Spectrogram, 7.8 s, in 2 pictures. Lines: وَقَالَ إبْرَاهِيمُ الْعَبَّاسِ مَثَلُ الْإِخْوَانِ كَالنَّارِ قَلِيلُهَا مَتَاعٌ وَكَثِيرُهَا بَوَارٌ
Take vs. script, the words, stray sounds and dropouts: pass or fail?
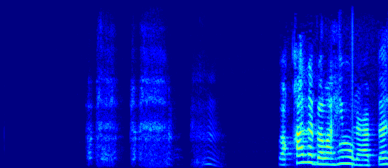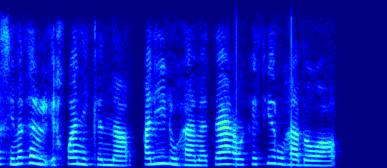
fail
